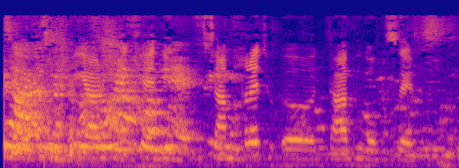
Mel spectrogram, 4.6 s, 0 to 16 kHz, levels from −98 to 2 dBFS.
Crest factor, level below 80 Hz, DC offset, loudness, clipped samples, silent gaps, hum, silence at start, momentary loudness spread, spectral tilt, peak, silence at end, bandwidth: 18 dB; -60 dBFS; under 0.1%; -23 LUFS; under 0.1%; none; none; 0.05 s; 11 LU; -1.5 dB/octave; -4 dBFS; 0.05 s; 11.5 kHz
